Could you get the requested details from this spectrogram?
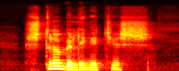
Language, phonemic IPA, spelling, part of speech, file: Dutch, /ˈstrʏbəlɪŋəcəs/, strubbelingetjes, noun, Nl-strubbelingetjes.ogg
- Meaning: plural of strubbelingetje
